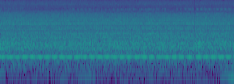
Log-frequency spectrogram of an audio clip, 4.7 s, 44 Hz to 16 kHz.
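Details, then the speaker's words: LED96 WiFi projector from AliExpress, recorded with the camera right against it: a soft, steady, airy rush with one constant mid hum that never wavers; the cooling fan hums, but not loudly, and runs normally. "гудит Ну вот прям вот вплотную стоит к проектору поэтому прям вот гудение вам максимально слышно не сильно оно на самом деле"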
